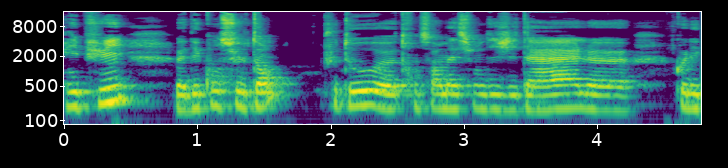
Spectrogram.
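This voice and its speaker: A woman uses an ordinary speaking voice, medium in pitch, and her intonation stays fairly even. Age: 30s. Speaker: deputy director of a digital inclusion nonprofit. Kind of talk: interview. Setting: nonprofit's offices.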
